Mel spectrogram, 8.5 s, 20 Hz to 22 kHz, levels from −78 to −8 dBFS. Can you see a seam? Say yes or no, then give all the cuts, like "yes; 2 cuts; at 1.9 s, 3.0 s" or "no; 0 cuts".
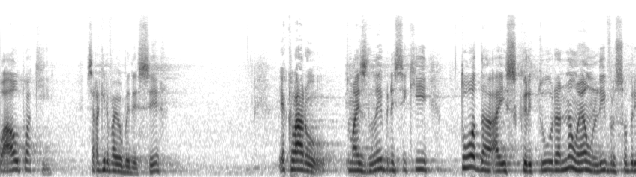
yes; 2 cuts; at 1.1 s, 4.6 s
